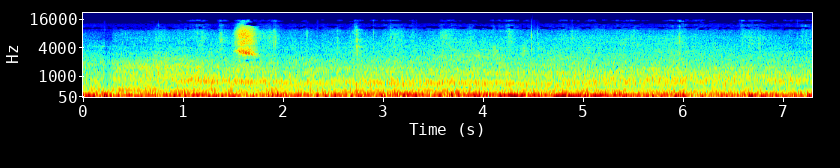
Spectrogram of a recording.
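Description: A steady low outdoor rumble, mostly wind buffeting the microphone, with faint voices and a brief high chirp about one and a half seconds in.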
